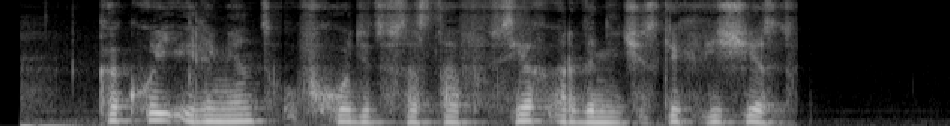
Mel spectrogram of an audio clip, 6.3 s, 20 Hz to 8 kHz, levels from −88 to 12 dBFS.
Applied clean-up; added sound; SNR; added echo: none; none; none; none.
